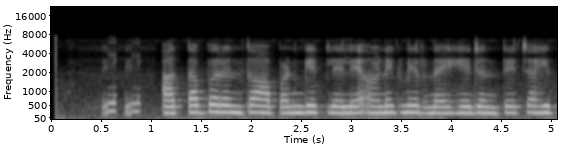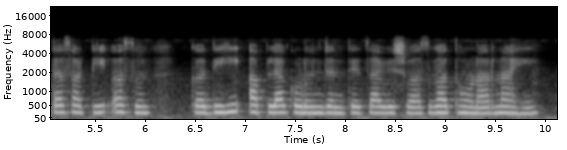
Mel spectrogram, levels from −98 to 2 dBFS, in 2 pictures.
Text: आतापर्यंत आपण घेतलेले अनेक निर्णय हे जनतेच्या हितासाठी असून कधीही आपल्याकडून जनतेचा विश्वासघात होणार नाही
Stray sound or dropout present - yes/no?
yes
